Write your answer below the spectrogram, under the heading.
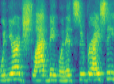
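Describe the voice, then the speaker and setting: Spoken in an American accent, the voice shows ordinary pitch variation. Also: man. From Minnesota, US. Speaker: ski coach and publisher. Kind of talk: casual interview.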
